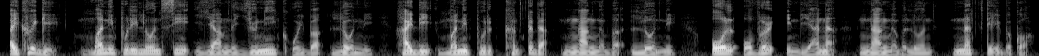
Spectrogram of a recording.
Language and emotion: Manipuri, neutral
